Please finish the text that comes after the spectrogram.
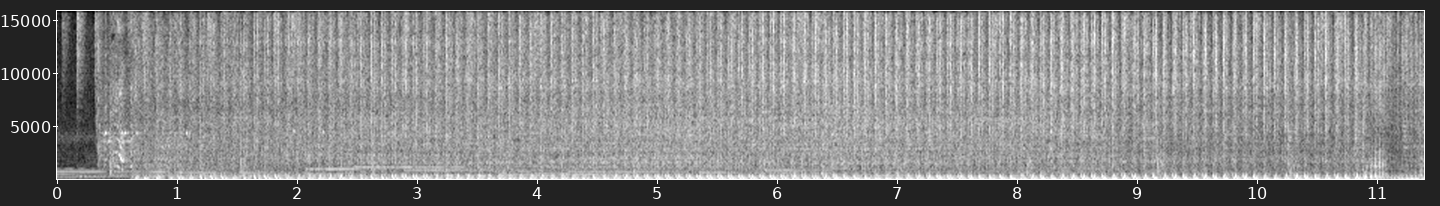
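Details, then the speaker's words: Yamaha R3 after the backfire fix and a hose refitted and locked; even, steady exhaust beat with no pops or bangs, running clean. "So ayan, problem solve tayo guys. So nakaligtas na naman tayo sa gastos."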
